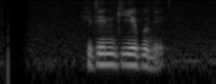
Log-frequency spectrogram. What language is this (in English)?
Sinhala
